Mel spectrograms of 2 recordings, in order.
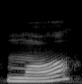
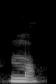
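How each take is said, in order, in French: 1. Il est prononcé sur un ton montant. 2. Il est prononcé sur un ton bas. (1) "Ton montant" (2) "on aura donc ton bas"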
